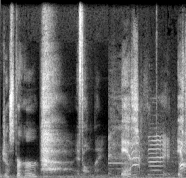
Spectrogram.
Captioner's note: sigh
